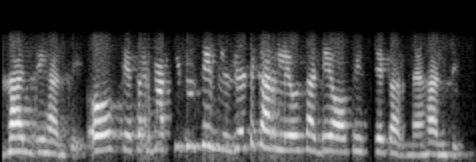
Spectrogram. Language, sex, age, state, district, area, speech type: Punjabi, female, 18-30, Punjab, Fatehgarh Sahib, rural, conversation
